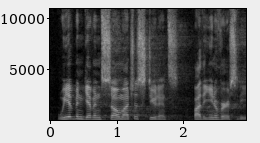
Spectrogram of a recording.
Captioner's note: none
